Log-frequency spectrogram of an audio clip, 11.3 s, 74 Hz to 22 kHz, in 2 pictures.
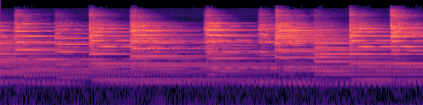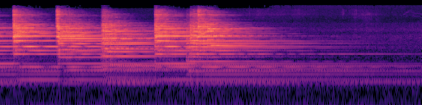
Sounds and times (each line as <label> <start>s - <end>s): Carillon 0.0s - 11.2s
